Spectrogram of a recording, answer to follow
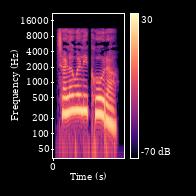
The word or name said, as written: ಚಳವಳಿಗಾರ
